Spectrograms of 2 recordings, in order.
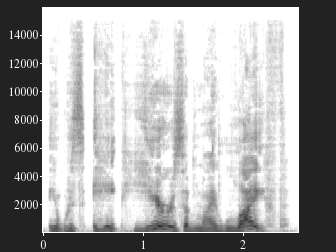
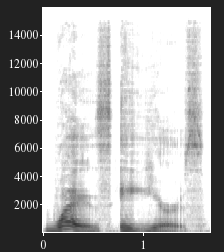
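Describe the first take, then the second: First: Slow, growled indignation; growled anger. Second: "Was" drawn out slowly and stressed. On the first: Woman protesting to the other, slow angry growl. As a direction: growl it out, slowly, with feeling. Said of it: "she growled". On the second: The other correcting the woman, long stressed "Was". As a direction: lean hard and long on "Was". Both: A narrator's reading.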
